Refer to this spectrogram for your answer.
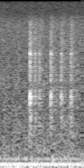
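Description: Quiet keyboard clicking in the background, four or five quick keystrokes spaced irregularly over a low steady hum, with no voices present.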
